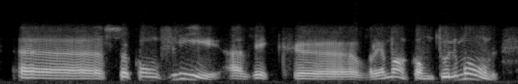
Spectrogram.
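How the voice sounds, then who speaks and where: Very slow, very evenly loud speech from a man in a Russian accent, medium in pitch with lively intonation. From Soviet Union, Ukrainian origin. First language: Russian (speaking French). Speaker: former diplomat and author. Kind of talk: radio interview. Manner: hesitant, many fillers.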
